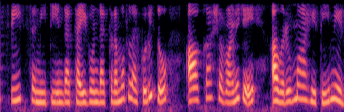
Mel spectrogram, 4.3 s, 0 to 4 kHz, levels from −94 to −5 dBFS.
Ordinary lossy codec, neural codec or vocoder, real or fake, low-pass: none; codec, 16 kHz, 2 kbps, X-Codec, WavLM features, trained on Multilingual LibriSpeech; fake; 3.6 kHz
